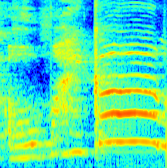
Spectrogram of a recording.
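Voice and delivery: slow, stretched-out oh my God in awe; awed oh my God. Retold or imitated. Fan seeing [name] perform, drawn-out starstruck awe. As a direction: let it melt out, starstruck. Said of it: "I was just like".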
